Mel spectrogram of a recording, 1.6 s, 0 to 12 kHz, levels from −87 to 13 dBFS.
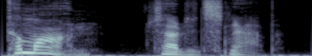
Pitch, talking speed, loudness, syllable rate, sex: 125 Hz, 155 wpm, -19 LUFS, 4.3 syllables/s, male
